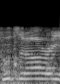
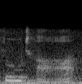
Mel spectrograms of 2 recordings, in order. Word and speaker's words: futanari: androgyny or a hermaphrodite slang term is popularly known here in America as futa but the proper way to say it is like that let's practice here we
